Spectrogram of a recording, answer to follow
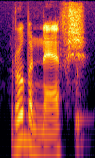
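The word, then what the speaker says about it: Rúben Neves: Because they pronounce S's as SH. So it's like Bruno Alves, Ruben Neves.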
